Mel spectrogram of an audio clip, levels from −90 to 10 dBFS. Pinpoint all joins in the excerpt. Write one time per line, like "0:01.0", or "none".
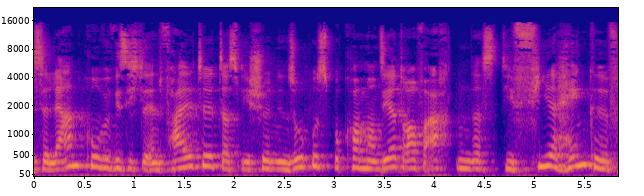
0:01.1
0:02.1
0:03.5
0:04.6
